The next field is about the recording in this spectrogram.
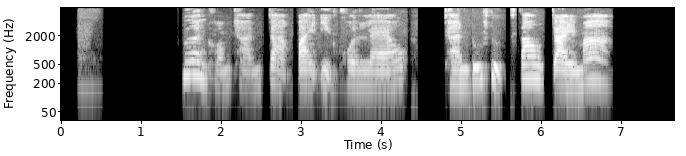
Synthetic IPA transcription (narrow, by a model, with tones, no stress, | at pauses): pʰɯ˥˩ənkʰɔː˩˦ŋt͡ɕʰa˦˥nt͡ɕaː˨˩k̚pa˧jʔiː˨˩kʰːo˧nlɛː˦˥w | t͡ɕʰa˦˥nɾuː˦˥sɯ˨˩k̚sa˥˩wt͡ɕa˧jmaː˥˩k̚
